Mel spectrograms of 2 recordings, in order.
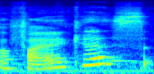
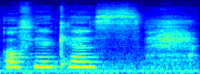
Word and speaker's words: Ophiuchus: because it is within, I like to pronounce it Ophiuchus. I know others pronounce it Ophiuchus. And honestly, the ancient Greeks probably pronounced it something incredibly different.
